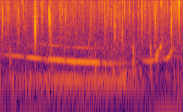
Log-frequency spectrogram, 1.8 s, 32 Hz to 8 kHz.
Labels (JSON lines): {"label": "biophony", "recorder": "SoundTrap 300"}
